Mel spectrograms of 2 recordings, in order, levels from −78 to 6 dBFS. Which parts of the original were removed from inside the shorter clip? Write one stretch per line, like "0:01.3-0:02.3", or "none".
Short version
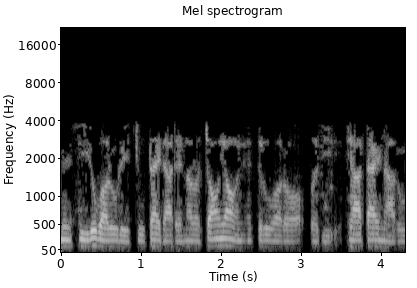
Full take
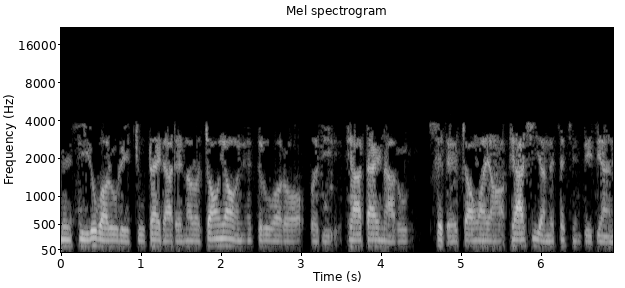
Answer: none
